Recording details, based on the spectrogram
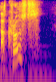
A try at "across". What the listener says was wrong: Ah, instead of O, ah, across.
